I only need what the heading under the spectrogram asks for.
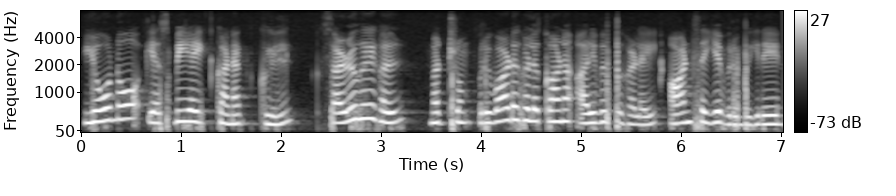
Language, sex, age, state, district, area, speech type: Tamil, female, 18-30, Tamil Nadu, Tiruvarur, rural, read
